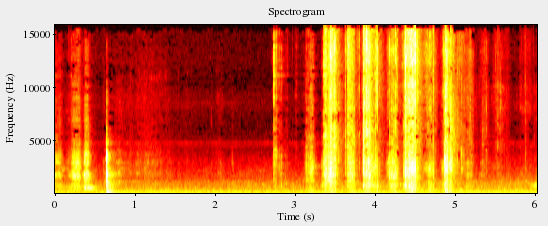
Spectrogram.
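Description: Knife sawing through the crisp, blistered skin of a roast lechon pork belly, giving a couple of short crackles about half a second in and then a dense run of sharp crunching crackles over the second half.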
